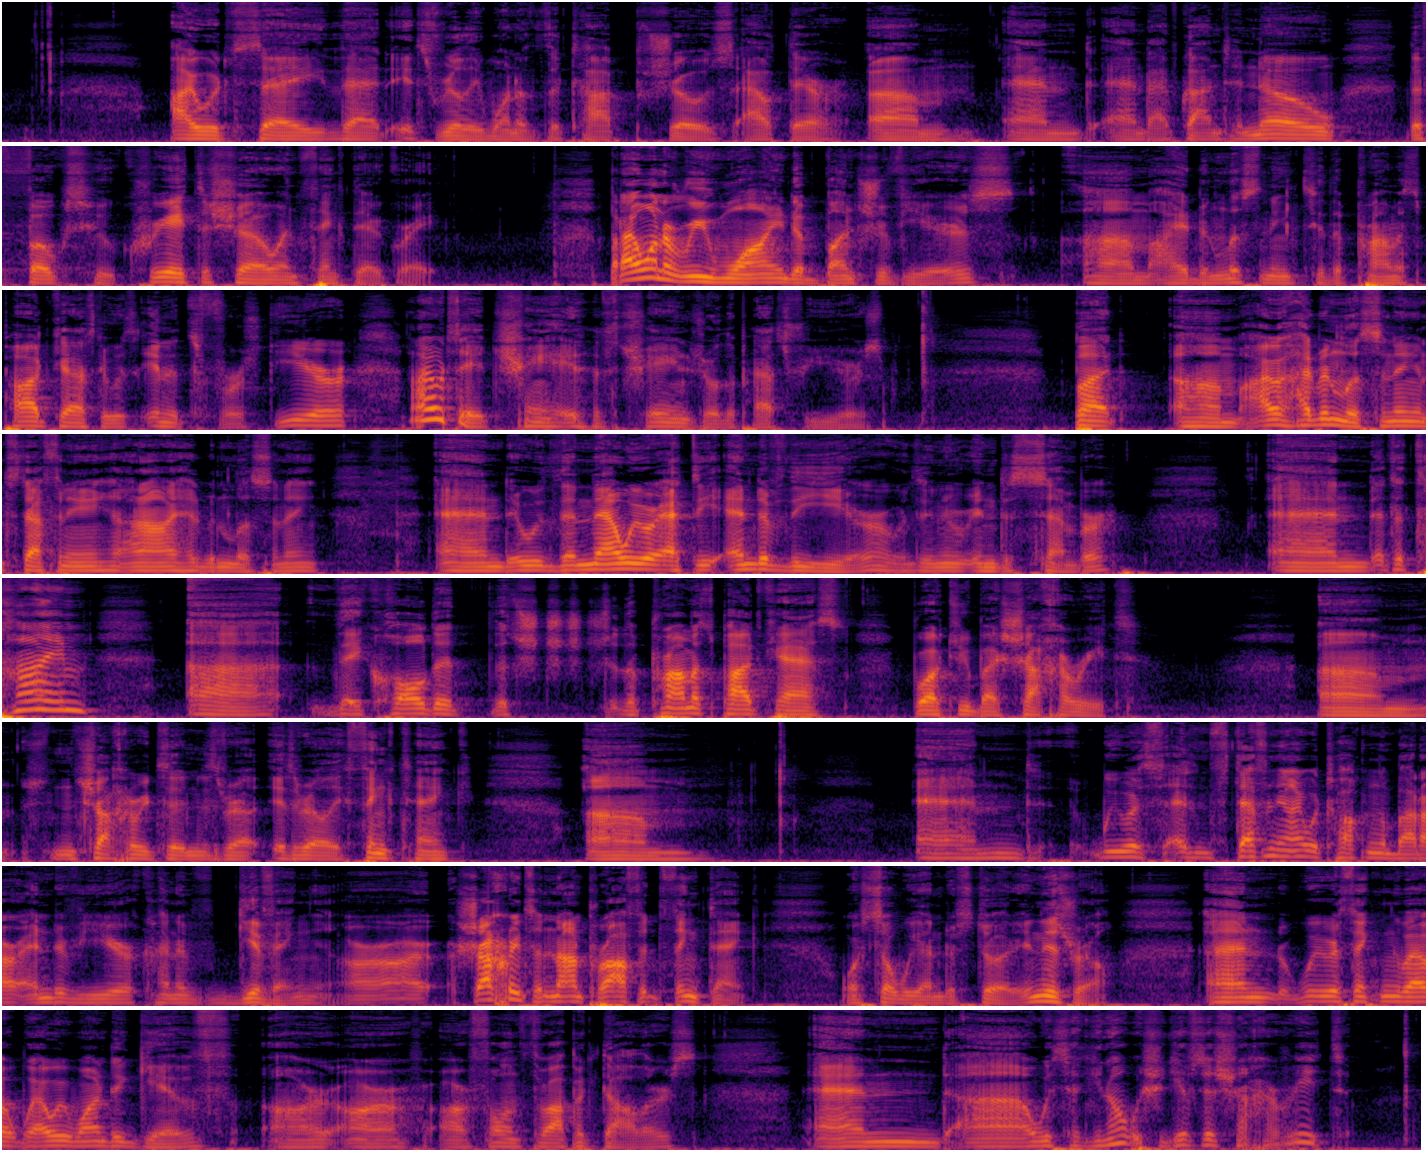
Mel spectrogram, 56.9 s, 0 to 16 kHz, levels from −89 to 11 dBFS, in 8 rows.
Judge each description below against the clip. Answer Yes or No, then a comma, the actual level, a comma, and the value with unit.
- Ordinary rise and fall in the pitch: Yes, average, 4.9 semitones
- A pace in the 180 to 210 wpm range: Yes, average, 185 wpm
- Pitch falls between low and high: No, low, 100 Hz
